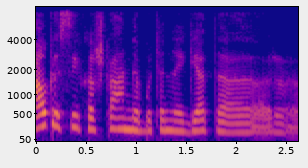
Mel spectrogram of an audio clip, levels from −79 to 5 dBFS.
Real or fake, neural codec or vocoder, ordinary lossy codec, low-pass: fake; codec, 16 kHz, 1.1 kbps, Voila-Tokenizer; Opus, 64 kbps; 7.2 kHz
